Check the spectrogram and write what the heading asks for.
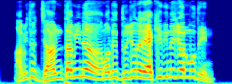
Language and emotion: Bengali, surprised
